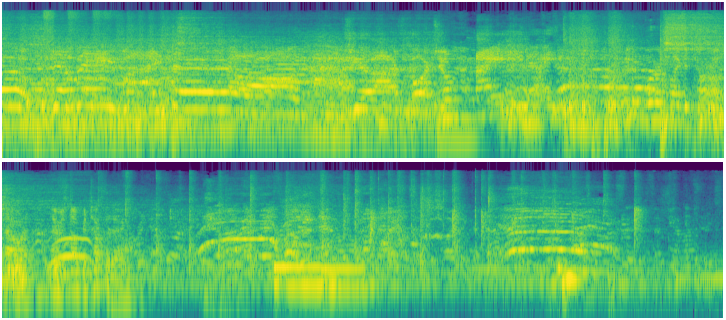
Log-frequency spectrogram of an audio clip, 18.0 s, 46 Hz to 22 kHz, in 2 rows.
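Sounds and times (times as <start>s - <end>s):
lead singer singing: 0.0s - 9.0s
bass: 0.0s - 10.8s
drums: 0.0s - 17.2s
guitar: 0.0s - 18.0s.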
